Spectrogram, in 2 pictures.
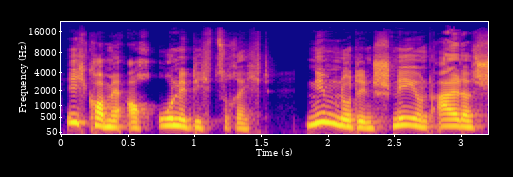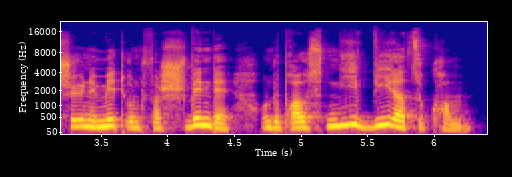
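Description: A woman reading a storybook aloud and voicing an upset village boy who shouts in anger and whispers bitterly. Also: low voice, normal speed. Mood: furious.

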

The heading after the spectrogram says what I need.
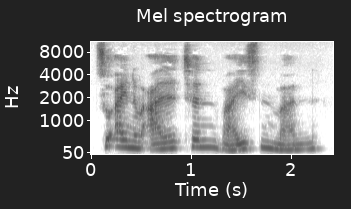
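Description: A woman gently reading a short fable aloud and closing with a warm blessing to her listeners. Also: on the low side, breathy edge. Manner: gentle, unhurried, pastoral. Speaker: devotional storyteller.

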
